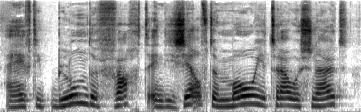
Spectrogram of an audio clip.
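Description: A woman's voice: mid-range voice, takes it slowly, mellow. A woman voicing a talkative man in a bar who rambles, hesitant and heartfelt, as he grieves. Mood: fond.

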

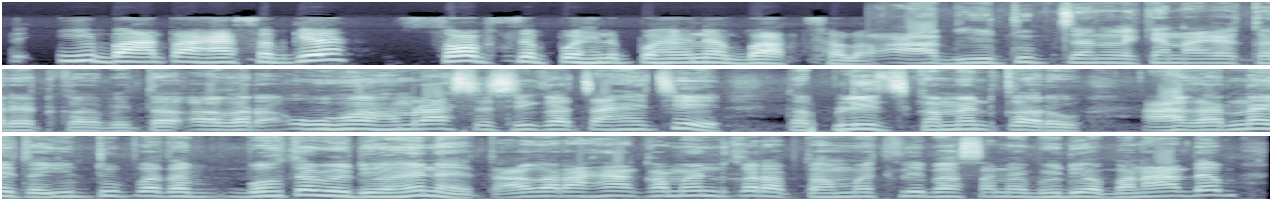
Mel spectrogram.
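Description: A young man with a Maithili accent giving casual, rambling, encouraging advice to viewers, with lots of filler words, filmed by his brother in a quiet spot. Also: sits high, fairly quick, no echo. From Nepal. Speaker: YouTube tips vlogger. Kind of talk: casual motivational talk to camera.

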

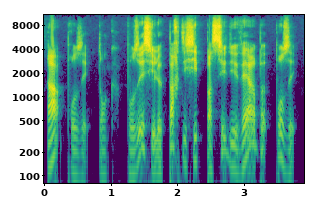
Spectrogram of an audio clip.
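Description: Gravelly, lively Moroccan male teacher. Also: mid-range voice, moderate pace, no room sound, studio quality. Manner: explanatory, repeats words and asks students questions. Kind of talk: exam correction lesson.

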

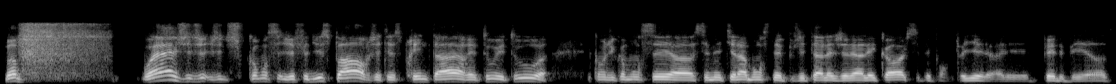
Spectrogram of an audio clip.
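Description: A French runner and mental coach chats as a guest in a casual interview, sounding hesitant with many fillers and frequent restarts. His voice is lowish and steady at a moderate pace, recorded dry over dull lo-fi call audio.

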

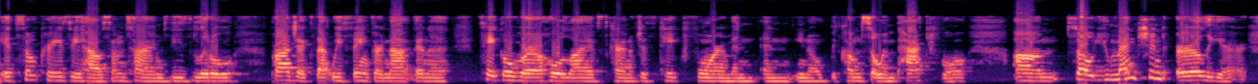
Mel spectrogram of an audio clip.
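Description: A woman's voice: deep voice, fairly bright tone, rough recording. A woman moderating a panel on a video call, asking questions in a friendly, enthusiastic way. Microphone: video call webcam.

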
